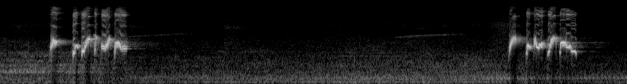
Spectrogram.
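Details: Red-whiskered bulbul in morning song with double notes, in the old wild-bird manner. Two loud chattering-warbled phrases of four or five notes, about four and a half seconds apart. Quiet faint background between them.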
